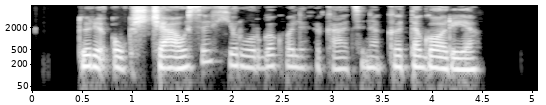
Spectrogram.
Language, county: Lithuanian, Vilnius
